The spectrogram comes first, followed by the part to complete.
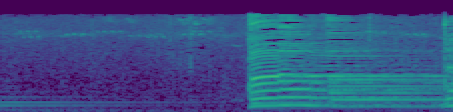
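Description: Background score music: plucked string notes fade away, then a new loud held note starts suddenly a little past the middle.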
